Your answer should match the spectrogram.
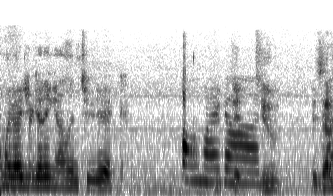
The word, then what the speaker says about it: Tudyk: Oh my god, you're getting Alan Tudyk. Oh my god. Is that how to pronounce it? Yeah, Alan Tudyk.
